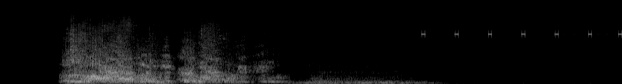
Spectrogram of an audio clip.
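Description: A lion roaring twice, the MGM studio-logo roar, trailing off over a few seconds. Then short high electronic beeps begin, about three a second, ticking off a digital countdown.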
